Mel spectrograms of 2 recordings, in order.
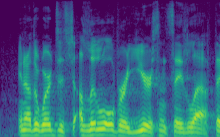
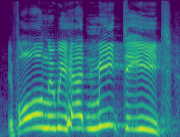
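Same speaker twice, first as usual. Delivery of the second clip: high, slow, moaning whine about meat; drawn-out mock wail; whiny wail; slower than usual.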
